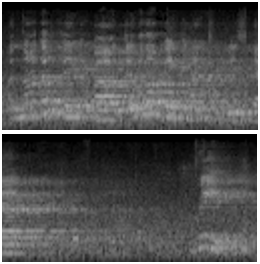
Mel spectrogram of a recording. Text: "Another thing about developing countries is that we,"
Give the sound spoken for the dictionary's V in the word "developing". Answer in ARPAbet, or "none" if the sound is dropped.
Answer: W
